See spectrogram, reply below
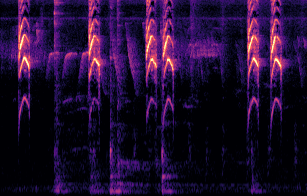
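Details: Brown-throated sunbird calling: six sharp, arched, high chirps, some given singly and some in quick pairs, with a few low knocks and thumps between them.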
